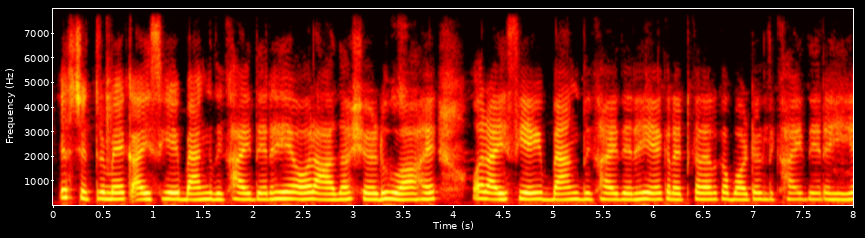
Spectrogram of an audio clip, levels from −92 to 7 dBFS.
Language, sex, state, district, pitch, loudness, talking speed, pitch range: Hindi, female, Andhra Pradesh, Anantapur, 255 Hz, -15 LUFS, 230 wpm, 245-260 Hz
